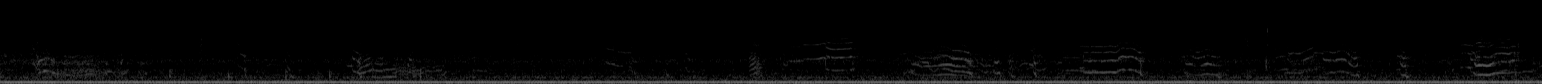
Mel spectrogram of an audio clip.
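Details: Newborn field-type Labrador Retriever puppies just delivered by biscuit, 2017 JFA Grand Champion; quiet at first, then short squeaky whimpers and warbling cries grow frequent in the second half, low hum constant.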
